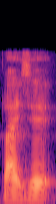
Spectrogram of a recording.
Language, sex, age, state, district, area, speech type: Manipuri, male, 45-60, Manipur, Imphal West, urban, spontaneous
